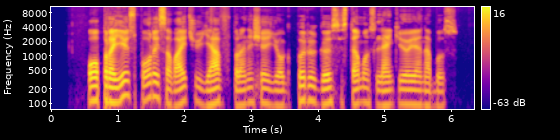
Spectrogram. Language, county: Lithuanian, Tauragė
